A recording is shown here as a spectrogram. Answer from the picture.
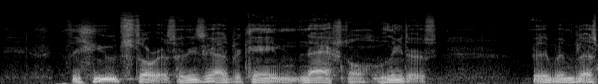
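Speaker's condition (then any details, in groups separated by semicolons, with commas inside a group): Parkinson's disease; recent diagnosis, dopamine medication four times daily, physical and occupational therapy, big stretches, exaggerated movements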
